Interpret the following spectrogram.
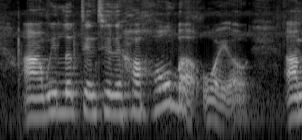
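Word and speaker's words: jojoba: Um, we looked into the Hoba oil. Um, the word looks like jajoba oil, I know, but we pronounce it hoba oil.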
